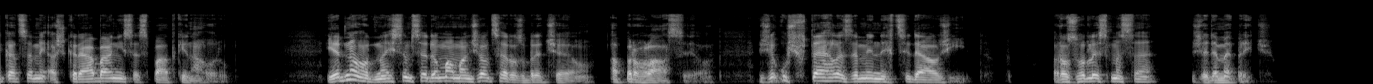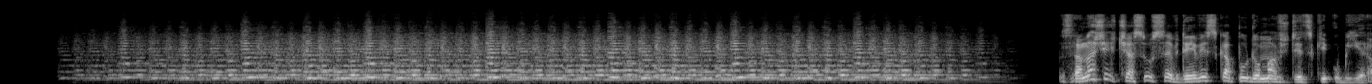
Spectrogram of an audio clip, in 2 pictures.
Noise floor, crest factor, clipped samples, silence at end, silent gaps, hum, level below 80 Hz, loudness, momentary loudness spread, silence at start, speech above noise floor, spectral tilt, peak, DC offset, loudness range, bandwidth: -83 dBFS; 18 dB; under 0.1%; 0 s; 13.59-14.29 s, 24.08-24.20 s; none; -60 dBFS; -21 LUFS; 14 LU; 0 s; 63 dB; -4 dB/octave; -4 dBFS; under 0.1%; 9 LU; 12 kHz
